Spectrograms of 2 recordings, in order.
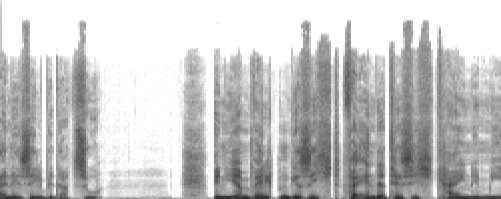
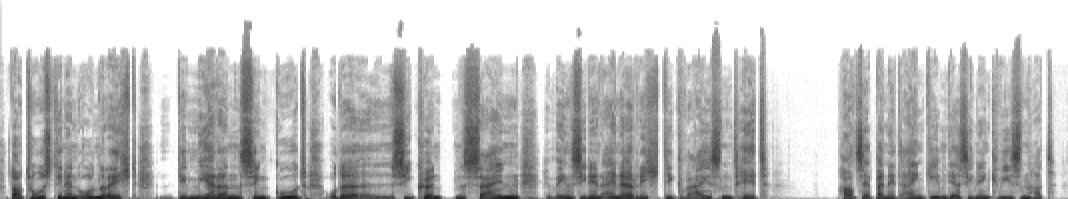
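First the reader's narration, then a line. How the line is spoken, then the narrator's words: Frightened stammer. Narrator (German): stotterte Hans-Peter erschrocken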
